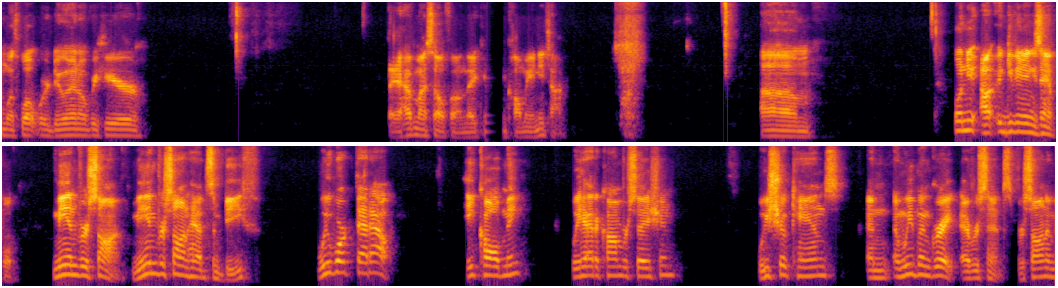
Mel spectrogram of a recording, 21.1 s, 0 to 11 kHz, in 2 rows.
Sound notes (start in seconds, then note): 6.2 snorts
